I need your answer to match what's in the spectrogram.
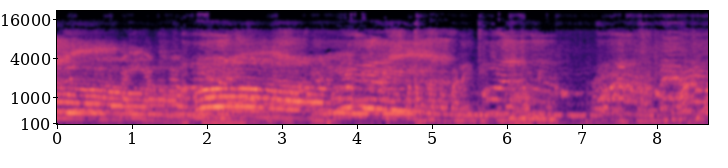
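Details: Newborn baby girl just after a first-time mother's natural vaginal birth, during skin-to-skin contact: repeated wavering cries mixed with adult voices and room noise; normal newborn cry after birth.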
